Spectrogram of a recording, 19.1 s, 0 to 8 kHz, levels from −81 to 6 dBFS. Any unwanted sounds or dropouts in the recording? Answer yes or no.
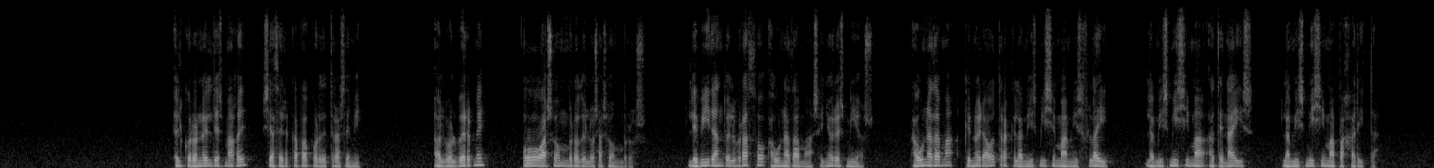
no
